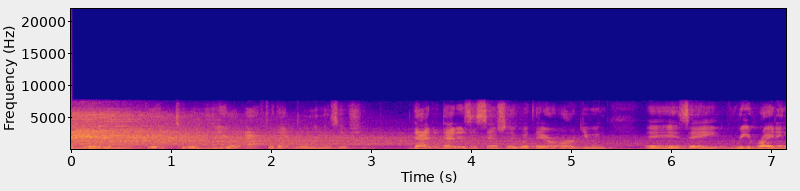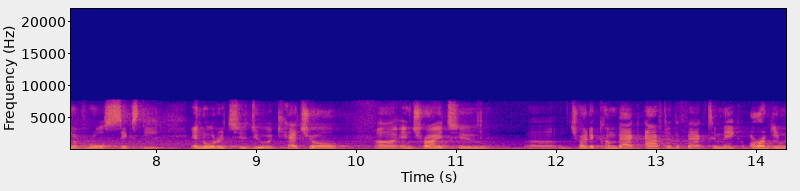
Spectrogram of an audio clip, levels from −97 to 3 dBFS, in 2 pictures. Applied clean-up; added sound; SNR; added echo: none; Gong; 3 dB; none.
